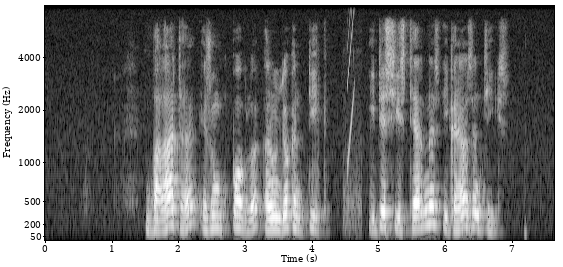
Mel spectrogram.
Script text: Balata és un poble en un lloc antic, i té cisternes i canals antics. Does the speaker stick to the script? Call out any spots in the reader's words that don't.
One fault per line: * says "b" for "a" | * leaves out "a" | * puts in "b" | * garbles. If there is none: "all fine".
all fine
